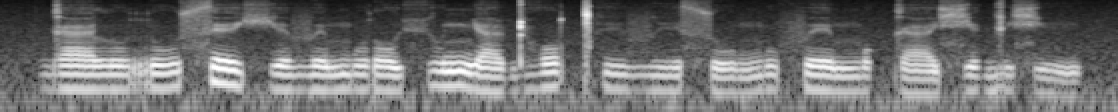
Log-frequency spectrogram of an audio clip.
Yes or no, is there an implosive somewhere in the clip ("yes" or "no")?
no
